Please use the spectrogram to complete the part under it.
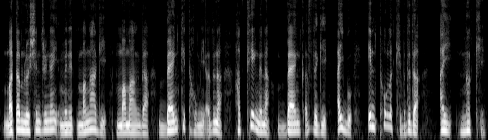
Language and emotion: Manipuri, surprised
